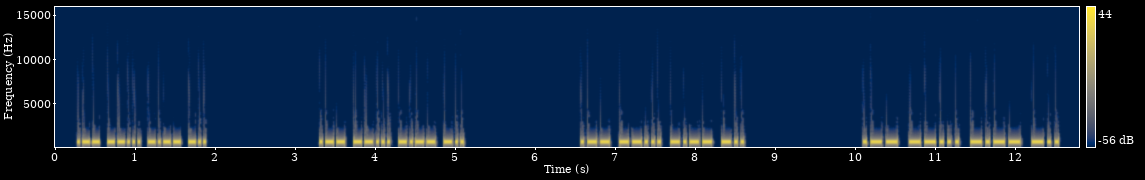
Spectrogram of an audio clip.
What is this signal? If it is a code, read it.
Morse code, heard as a keyed tone, about 32 wpm, 700 Hz. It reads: W7YD W7YD W7YD W7YD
